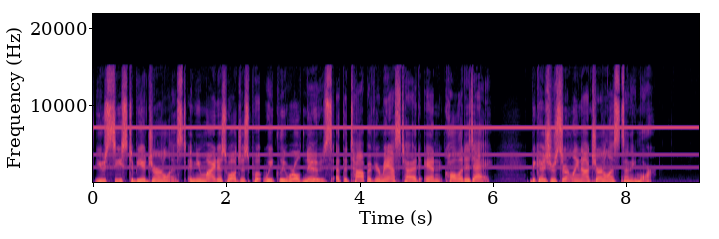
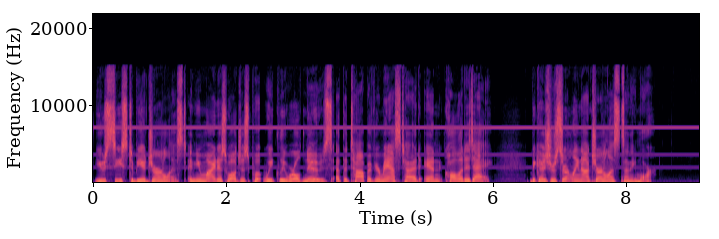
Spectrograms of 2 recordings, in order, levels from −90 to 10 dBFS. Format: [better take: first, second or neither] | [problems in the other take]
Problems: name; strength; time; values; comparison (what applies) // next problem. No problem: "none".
second | high-pitched whine; loud; throughout; 7 kHz, 9 dB below the speech; faint in the second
